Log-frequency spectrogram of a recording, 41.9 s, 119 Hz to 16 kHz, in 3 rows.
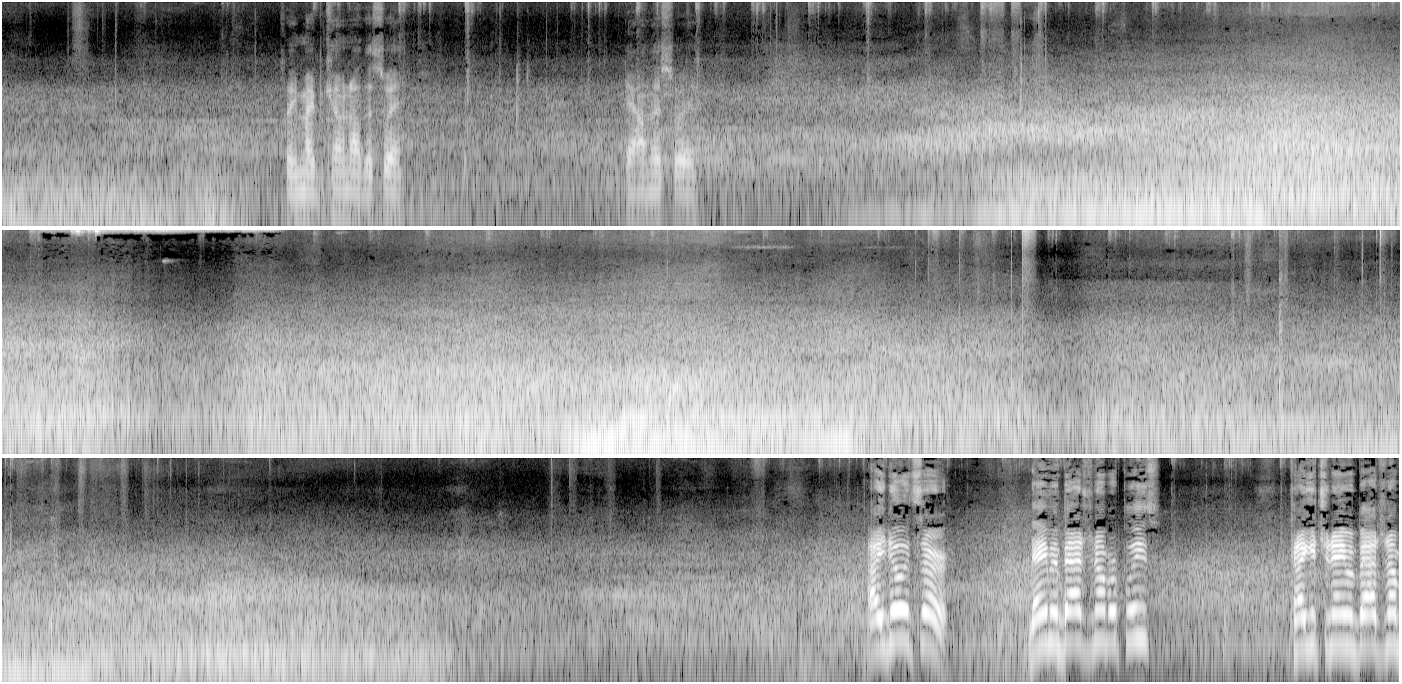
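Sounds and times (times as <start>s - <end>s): vehicles passing by: 0.0s - 41.9s.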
